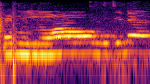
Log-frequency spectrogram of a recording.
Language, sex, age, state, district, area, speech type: Bodo, female, 30-45, Assam, Chirang, rural, spontaneous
